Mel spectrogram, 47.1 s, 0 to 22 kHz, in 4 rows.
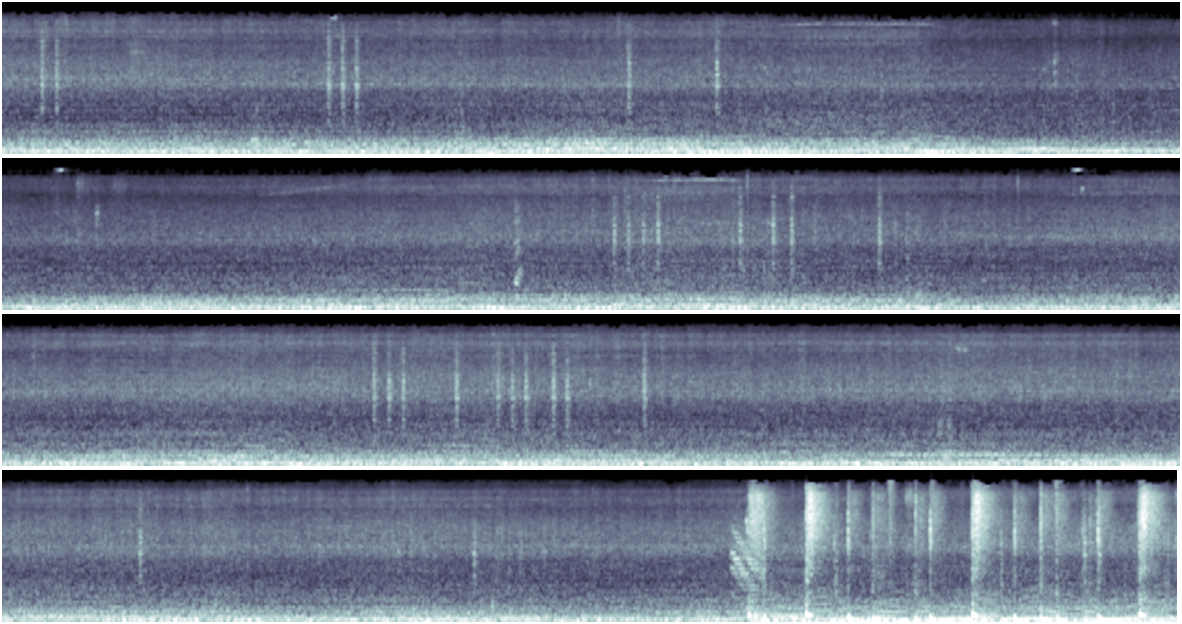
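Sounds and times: sharp clicks and knocks: 0:03.2 - 0:03.7
tractor engine rumble: 0:36.4 - 0:47.0.

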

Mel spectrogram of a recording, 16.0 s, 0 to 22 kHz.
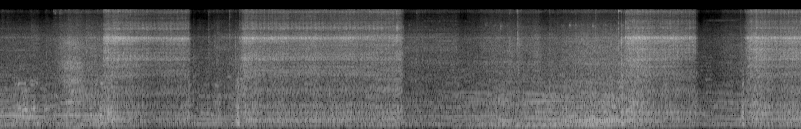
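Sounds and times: sewing machine stitching: 0:01.2 - 0:03.8, 0:11.5 - 0:13.9.

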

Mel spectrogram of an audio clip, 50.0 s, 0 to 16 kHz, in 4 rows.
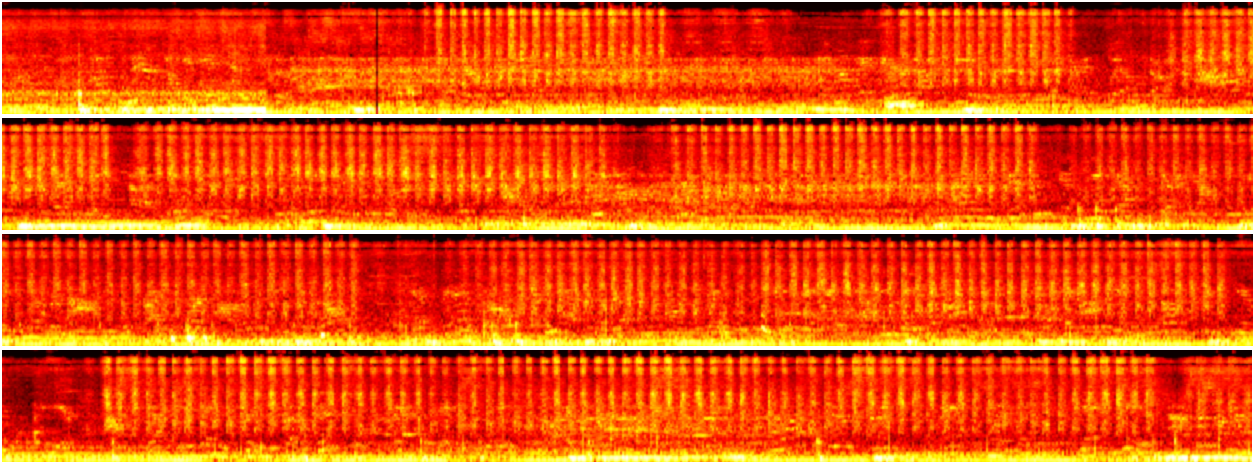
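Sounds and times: hands rubbing skin: 0:11.7 - 0:37.3, 0:38.5 - 0:50.0.

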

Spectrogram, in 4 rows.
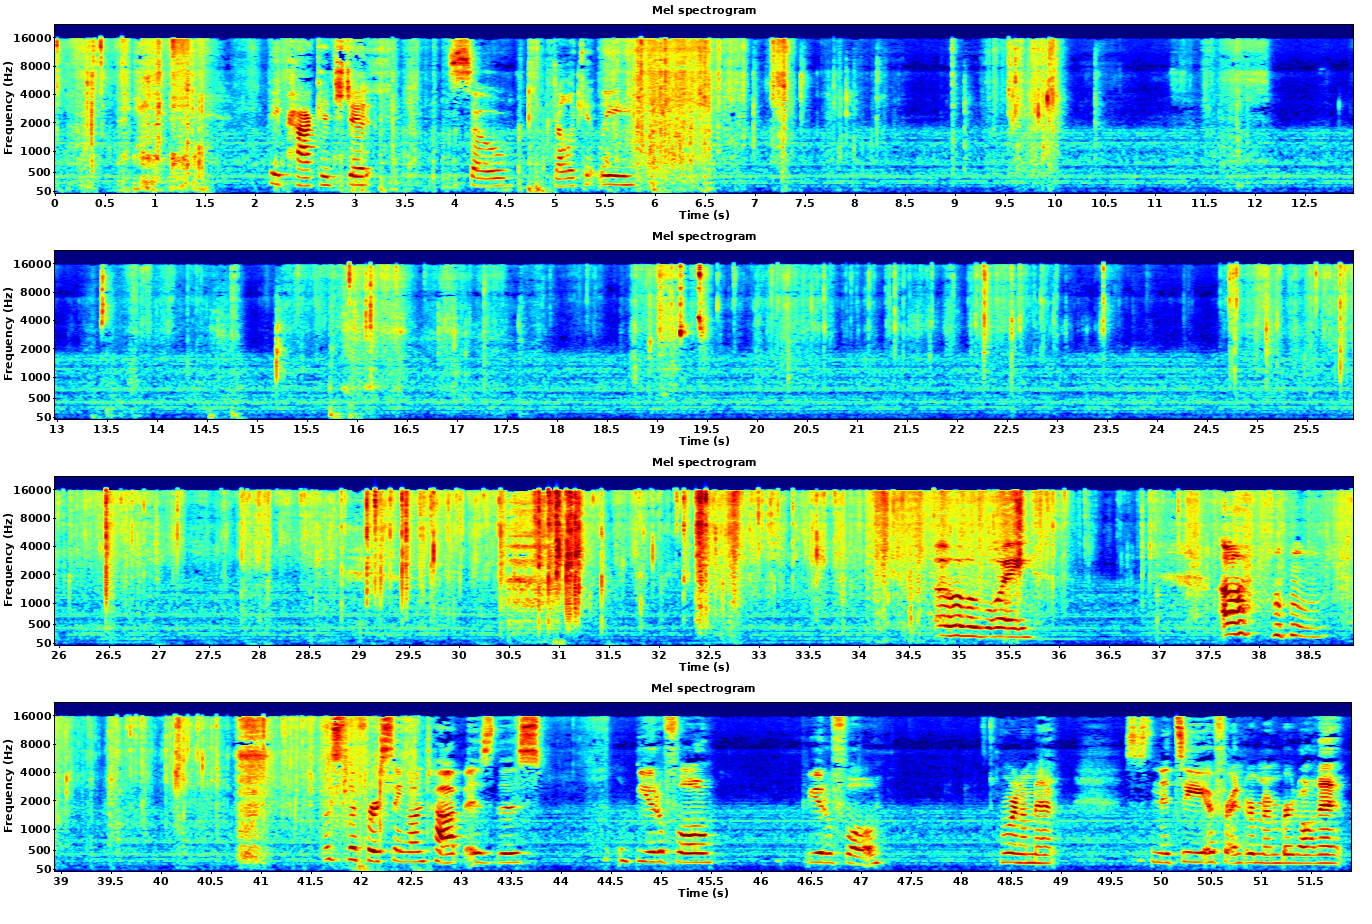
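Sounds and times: packing paper rustling: 0:00.0 - 0:02.2, 0:02.9 - 0:10.5, 0:13.3 - 0:42.8.

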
